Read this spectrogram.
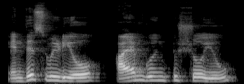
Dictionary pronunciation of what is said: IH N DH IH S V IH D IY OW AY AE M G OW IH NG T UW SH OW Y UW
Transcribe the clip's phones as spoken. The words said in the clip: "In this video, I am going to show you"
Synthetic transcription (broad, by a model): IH N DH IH S V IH D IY OW AY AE M G OW IH NG T UW SH OW Y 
